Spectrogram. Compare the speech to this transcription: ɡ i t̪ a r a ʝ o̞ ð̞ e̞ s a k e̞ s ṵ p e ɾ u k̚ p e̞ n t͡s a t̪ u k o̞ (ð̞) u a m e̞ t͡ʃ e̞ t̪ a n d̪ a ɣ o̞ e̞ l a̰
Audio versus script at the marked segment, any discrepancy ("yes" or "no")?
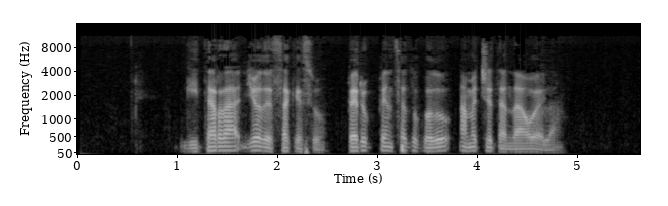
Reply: no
